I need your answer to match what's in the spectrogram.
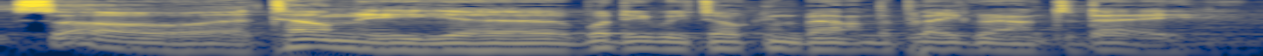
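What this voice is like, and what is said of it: Mock radio presenter voice. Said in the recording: “with that kind of radio voice”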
